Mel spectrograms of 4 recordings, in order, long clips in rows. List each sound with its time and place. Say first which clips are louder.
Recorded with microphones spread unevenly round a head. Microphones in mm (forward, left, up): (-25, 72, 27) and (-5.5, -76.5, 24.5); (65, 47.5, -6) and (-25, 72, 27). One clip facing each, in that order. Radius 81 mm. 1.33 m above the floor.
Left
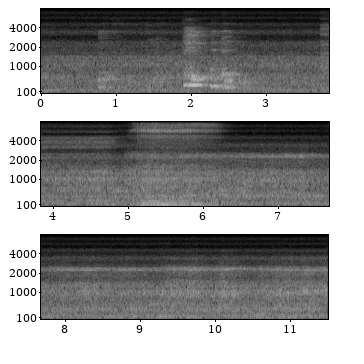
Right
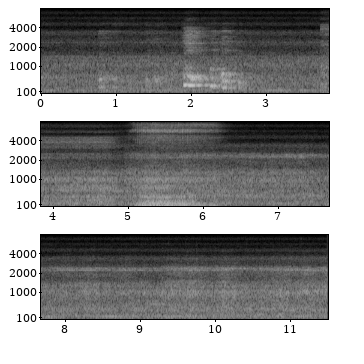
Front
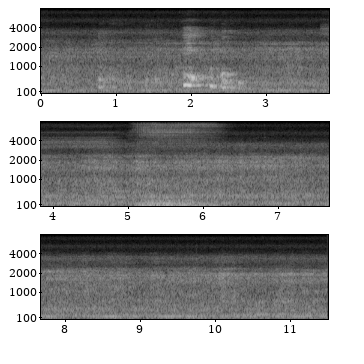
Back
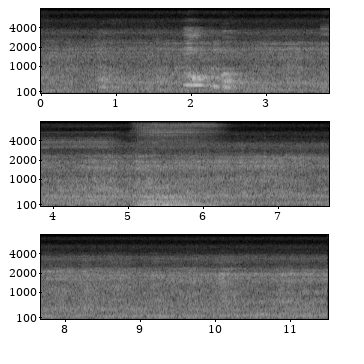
0.8 s laughter: right 2 dB, front 3 dB; 10° left, 2.5 m; by 2.8 s 20° right, 3.5 m
3.7 s snoring: right 4 dB, back 1 dB; 145° right, 1.8 m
